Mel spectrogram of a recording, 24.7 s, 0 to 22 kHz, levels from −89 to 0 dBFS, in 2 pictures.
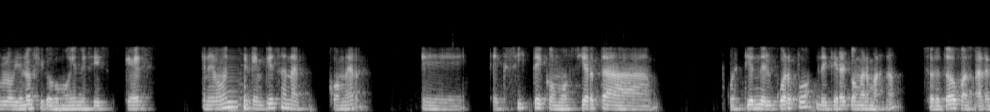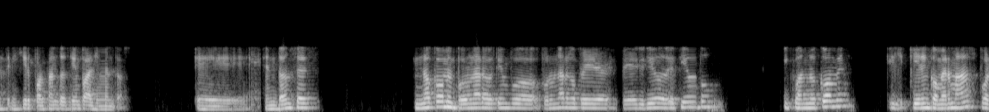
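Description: The whole clip of speech carries the sound of the iLBC codec. Nothing above 4 kHz gets through, so the speech is narrowband. Each frame's excitation is coded on its own, and the damage is plainly audible. The voice is clear but rough and slightly synthetic. The coding pattern fits the 20 ms frame mode at about 15.2 kbps.

Lost iLBC frames break in five times. The first runs from 2.86 to 3.08 s, a 200 ms gap. The others are at 13.66 to 13.71 s (40 ms), 15.52 to 15.64 s (120 ms) and 21.00 to 21.10 s (80 ms). From 17.82 to 17.99 s, about 80 ms is lost in short scattered runs, none much longer than a couple of frames. In each gap the decoder repeats the last pitch cycle mixed with noise. It sounds like a held, buzzy vowel, and the 200 ms gap fades as it goes on. The voice returns cleanly almost at once.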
